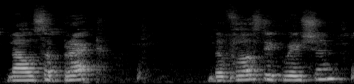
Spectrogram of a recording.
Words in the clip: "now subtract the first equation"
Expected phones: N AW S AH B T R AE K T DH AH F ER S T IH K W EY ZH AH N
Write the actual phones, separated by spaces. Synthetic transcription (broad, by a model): N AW S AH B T R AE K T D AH F ER S T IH K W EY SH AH N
